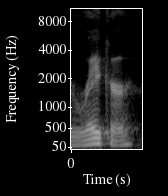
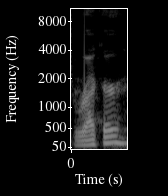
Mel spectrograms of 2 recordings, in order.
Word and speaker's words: Recker: Also, I don't know if I caught this before, but you called me Recker, which is how I pronounce it in my small hometown. And then everywhere else it's Recker.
